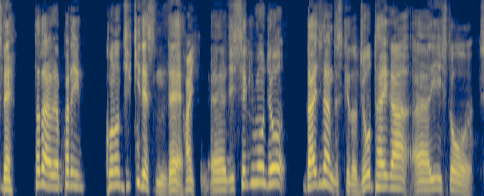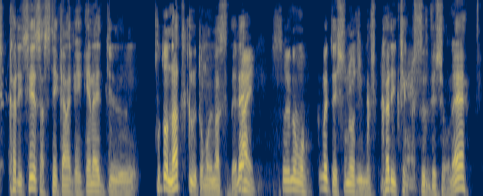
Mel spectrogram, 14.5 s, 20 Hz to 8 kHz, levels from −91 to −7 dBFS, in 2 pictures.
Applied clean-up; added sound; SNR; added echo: neural mask model Resemble Enhance denoiser.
